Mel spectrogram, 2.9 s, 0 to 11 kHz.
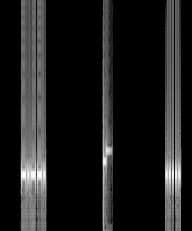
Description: Morse code, heard as a keyed tone, about 49 wpm, 700 Hz. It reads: <KN> 5
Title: Single Character (Letter:Number:Punctuation:Prosign) 50wpm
